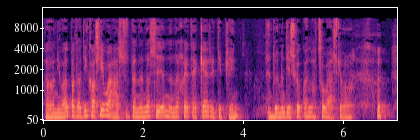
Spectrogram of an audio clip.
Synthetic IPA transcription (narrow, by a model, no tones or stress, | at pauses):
ɔðɔniwɛlˠbɔdɔdikʰɔɬiwaːɬbʰənənəɬɨnənəχwɛdɛɡɛɾidɪpʰɨn | d̥ɛndwʊɨməndɪskɔɡwɛlˠɔtʰɔwaːɬɡ̥ənɔɔ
